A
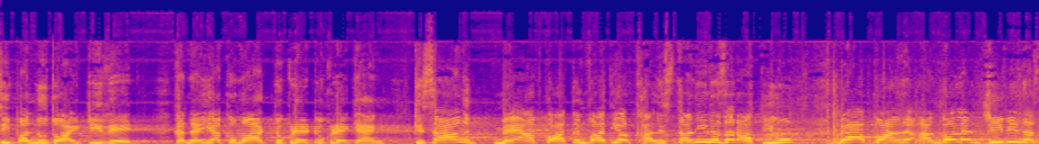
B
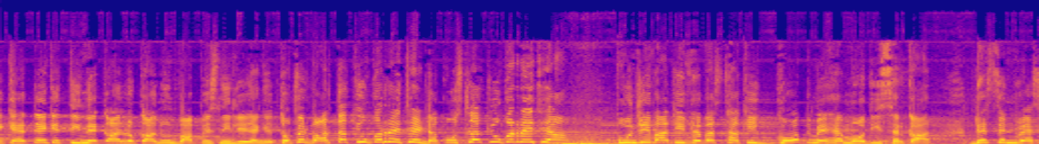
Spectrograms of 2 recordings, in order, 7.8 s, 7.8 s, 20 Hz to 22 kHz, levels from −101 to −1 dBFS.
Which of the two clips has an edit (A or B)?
B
